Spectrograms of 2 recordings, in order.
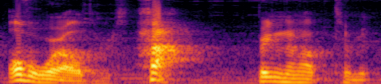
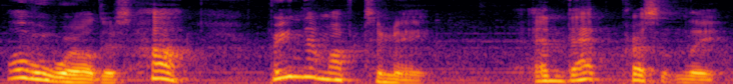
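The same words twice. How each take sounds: First: Loud commanding shout. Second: Shouted. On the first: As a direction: bark the order down the stairs. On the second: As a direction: fling the command down, higher. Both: Acted. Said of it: "it shouted".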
